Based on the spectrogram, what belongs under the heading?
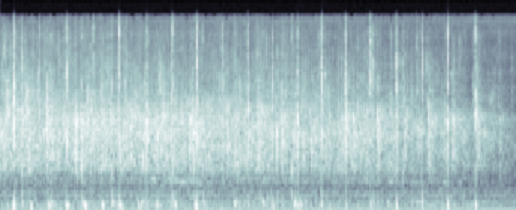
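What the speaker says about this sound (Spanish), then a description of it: "Sí, un aplauso, por favor." Audience applause after a Spanish-language art conference panel, steady dense clapping from a seated crowd that holds at an even level for several seconds, medium distance, with no speech over it.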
